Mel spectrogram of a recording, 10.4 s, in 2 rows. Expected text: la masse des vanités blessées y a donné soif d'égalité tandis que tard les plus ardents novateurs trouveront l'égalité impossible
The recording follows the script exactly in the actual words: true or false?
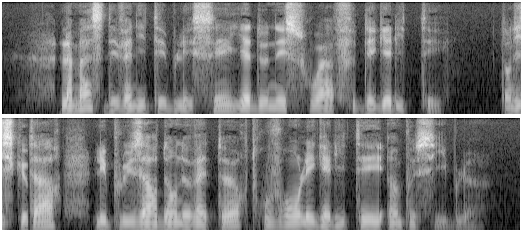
true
